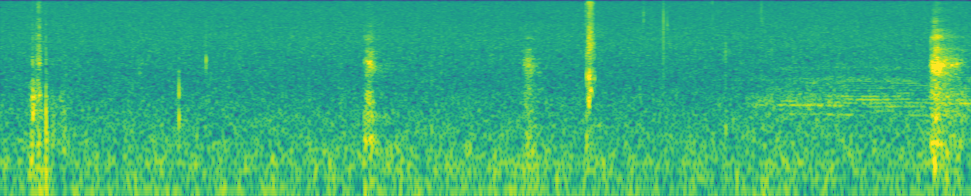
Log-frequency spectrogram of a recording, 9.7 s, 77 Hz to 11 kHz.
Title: 3 week old kitten with hiccups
